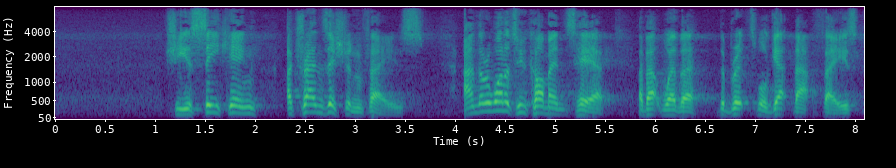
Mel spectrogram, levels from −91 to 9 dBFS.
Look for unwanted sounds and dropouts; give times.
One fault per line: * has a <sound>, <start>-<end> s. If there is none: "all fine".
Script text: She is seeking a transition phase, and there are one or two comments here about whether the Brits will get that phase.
all fine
